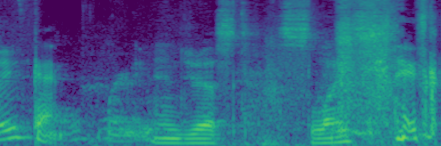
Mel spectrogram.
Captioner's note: whispering; laughing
